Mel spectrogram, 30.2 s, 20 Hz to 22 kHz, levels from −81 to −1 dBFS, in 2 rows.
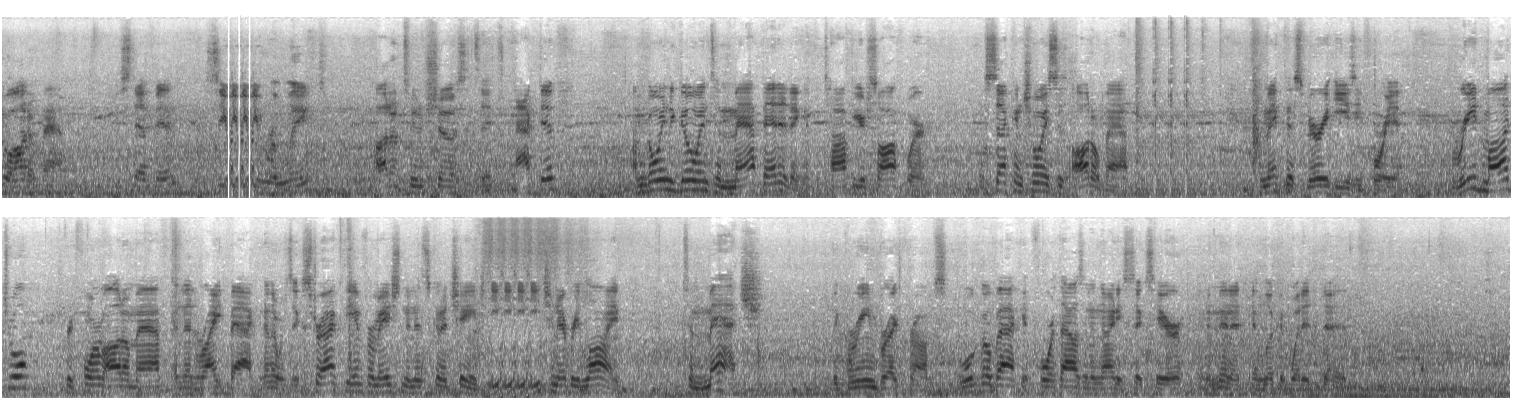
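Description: The audio stutters three times, at 2.26, 11.51 and 20.05 s, each a short block replayed three extra times. These are repeated frames: compressed frames sent more than once, adding about 0.31, 0.47 and 0.39 s.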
